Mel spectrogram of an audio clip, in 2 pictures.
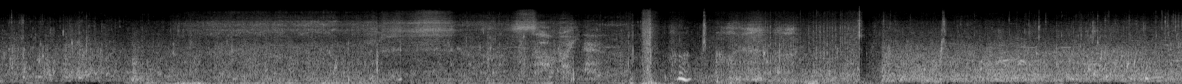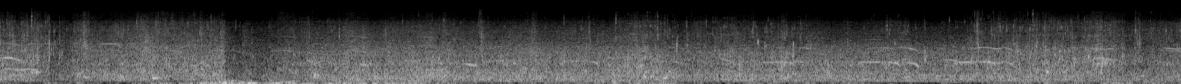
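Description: Gentle waves lap against rocks.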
